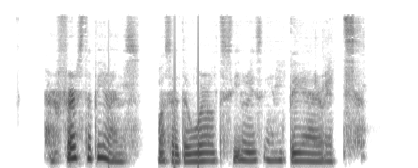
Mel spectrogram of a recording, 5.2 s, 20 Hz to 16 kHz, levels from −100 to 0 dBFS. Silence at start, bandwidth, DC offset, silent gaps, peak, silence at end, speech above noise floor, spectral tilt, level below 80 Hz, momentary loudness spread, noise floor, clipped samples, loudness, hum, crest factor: 0.55 s; 11.5 kHz; under 0.1%; none; -12 dBFS; 0.65 s; 51 dB; -6.5 dB/octave; -70 dBFS; 16 LU; -85 dBFS; under 0.1%; -34 LUFS; none; 22 dB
